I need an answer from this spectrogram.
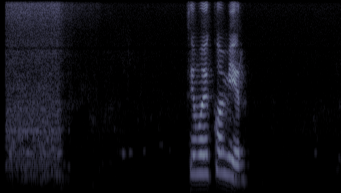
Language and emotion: Russian, positive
